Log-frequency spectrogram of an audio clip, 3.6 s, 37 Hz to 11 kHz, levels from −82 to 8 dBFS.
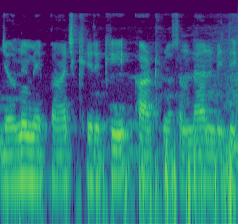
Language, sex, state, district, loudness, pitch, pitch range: Hindi, male, Bihar, Kaimur, -17 LUFS, 110 Hz, 105-115 Hz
